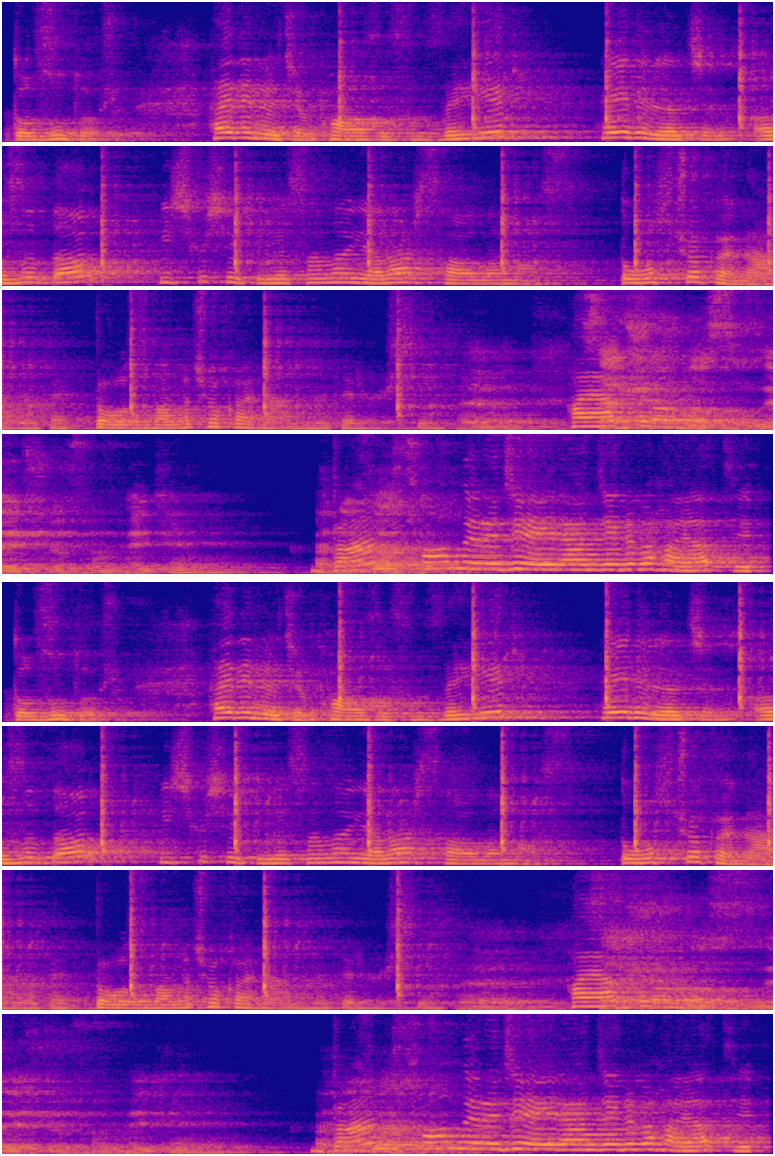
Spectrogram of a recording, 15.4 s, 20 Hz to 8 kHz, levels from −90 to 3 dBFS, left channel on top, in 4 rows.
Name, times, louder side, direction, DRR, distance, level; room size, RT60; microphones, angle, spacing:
voice 1, 0.1-2.6 3.0-4.3 4.6-6.6 6.9-9.9 10.5-11.0 13.1-15.3, equal, 5° left, 2 dB, 1.9 m, -26 dB
sound 1, 1.7-1.8 2.3-2.5 3.0-3.2 3.7-3.8 4.3-4.5 5.0-5.2 5.7-5.8 6.3-6.5 7.0-7.2 7.7-7.8 8.3-8.5 9.0-9.2 9.7-9.8, right 4 dB, 15° right, 0.7 m, -30 dB
voice 2, 10.0-12.6 13.1-13.7, left 1 dB, 75° left, -3 dB, 7.9 m, -31 dB
27.5 x 27.5 x 4.8 m, 1.1 s
head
